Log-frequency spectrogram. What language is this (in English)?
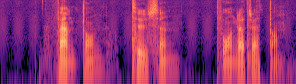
Swedish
